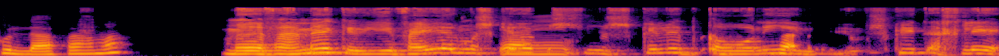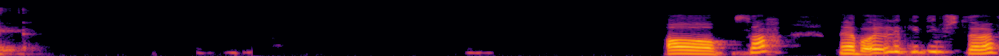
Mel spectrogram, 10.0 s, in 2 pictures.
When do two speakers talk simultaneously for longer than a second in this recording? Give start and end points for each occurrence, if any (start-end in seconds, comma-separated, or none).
none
